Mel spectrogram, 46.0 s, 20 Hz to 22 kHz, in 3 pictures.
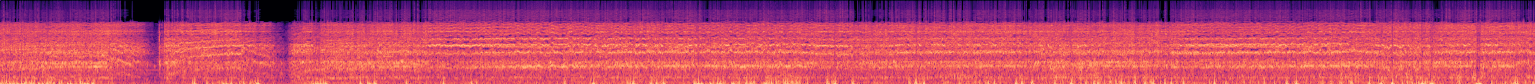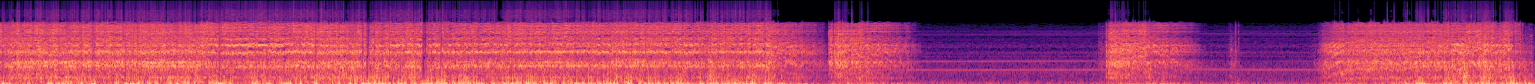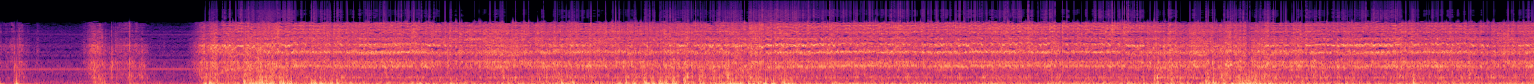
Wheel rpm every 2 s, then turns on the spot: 130, 140, 210, 210, 220, 220, 210, 220, 220, 220, 230, 170, 20, 40, 100, 70, 110, 220, 230, 220, 230, 220, 220.
none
